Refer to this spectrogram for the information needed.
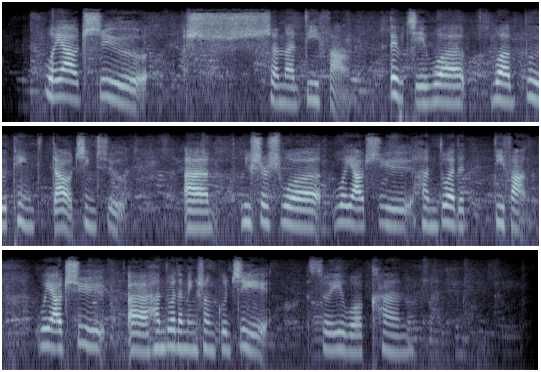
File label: sample chinese conversation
